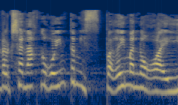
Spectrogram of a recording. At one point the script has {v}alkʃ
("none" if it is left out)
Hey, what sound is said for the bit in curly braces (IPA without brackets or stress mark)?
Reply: v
